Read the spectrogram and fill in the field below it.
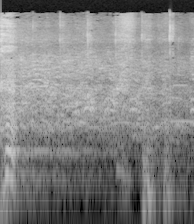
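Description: A crowd laughs.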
